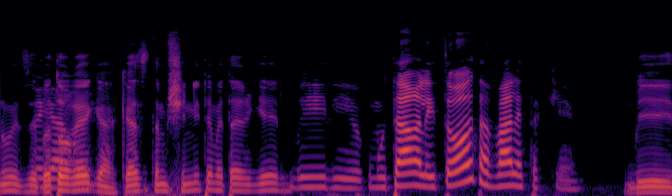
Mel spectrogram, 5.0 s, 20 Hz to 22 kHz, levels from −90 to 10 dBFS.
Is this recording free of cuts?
yes; 0 cuts

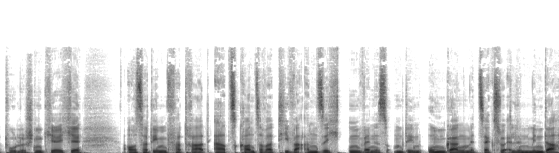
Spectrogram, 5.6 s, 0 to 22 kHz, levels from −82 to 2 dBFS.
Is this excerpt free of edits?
no; 1 cut; at 2.1 s

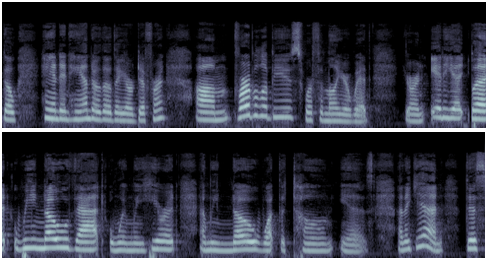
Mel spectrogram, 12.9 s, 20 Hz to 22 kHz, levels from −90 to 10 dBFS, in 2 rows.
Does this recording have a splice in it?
yes; 1 cut; at 6.2 s

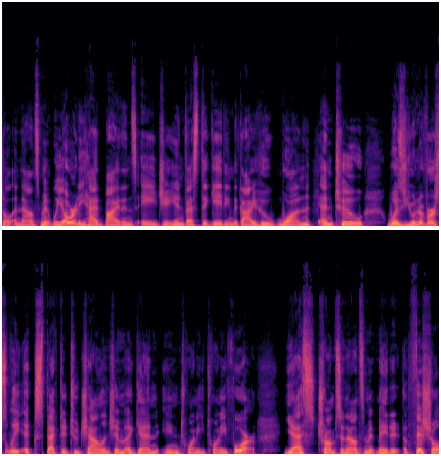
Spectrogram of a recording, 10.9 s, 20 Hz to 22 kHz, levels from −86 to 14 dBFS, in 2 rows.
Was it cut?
yes; 1 cut; at 4.0 s

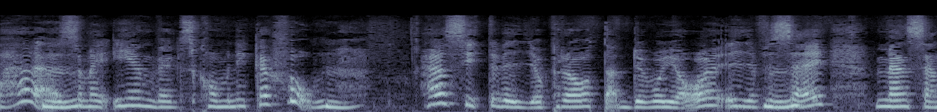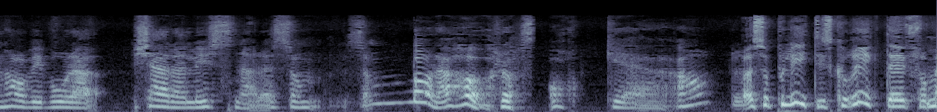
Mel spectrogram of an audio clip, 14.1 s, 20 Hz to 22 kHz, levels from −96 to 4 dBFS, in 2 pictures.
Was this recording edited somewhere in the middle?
yes; 2 cuts; at 11.0 s, 12.6 s

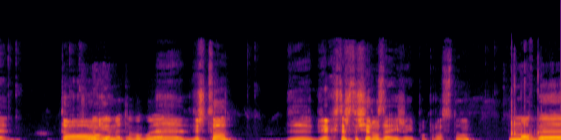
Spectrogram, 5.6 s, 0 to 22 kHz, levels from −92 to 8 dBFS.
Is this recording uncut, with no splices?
yes; 0 cuts

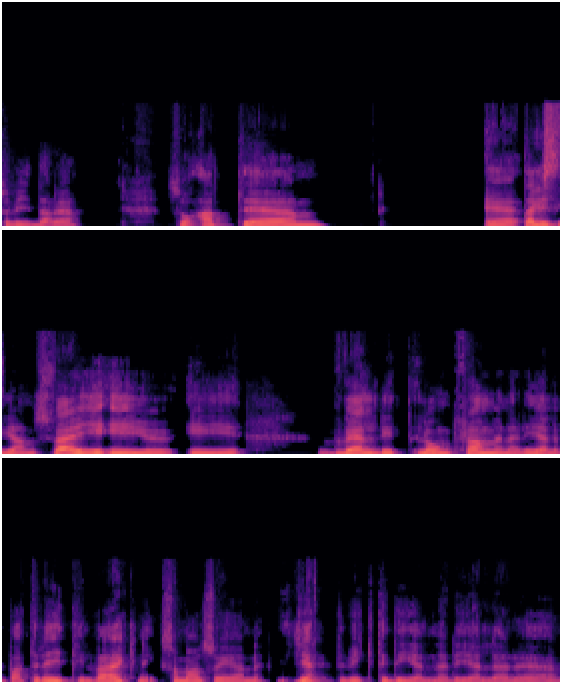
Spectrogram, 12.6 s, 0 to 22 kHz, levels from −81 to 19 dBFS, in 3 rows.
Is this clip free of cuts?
no; 2 cuts; at 3.9 s, 10.4 s

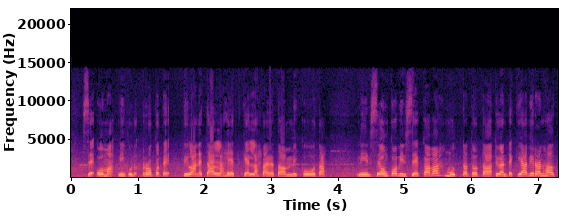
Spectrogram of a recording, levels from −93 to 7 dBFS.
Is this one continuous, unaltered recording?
no; 3 cuts; at 2.8 s, 4.2 s, 6.3 s

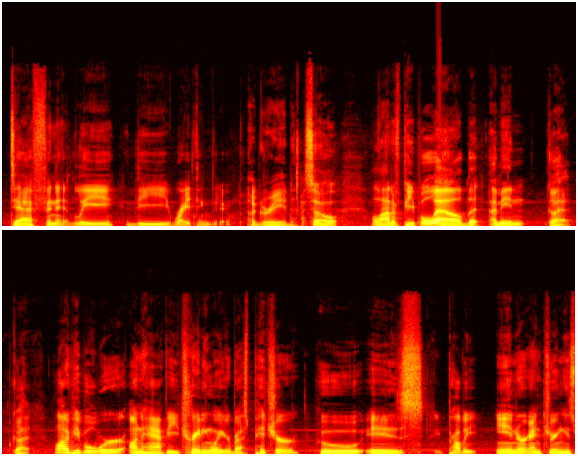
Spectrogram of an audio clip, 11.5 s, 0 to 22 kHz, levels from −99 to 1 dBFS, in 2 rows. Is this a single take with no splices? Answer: yes; 0 cuts

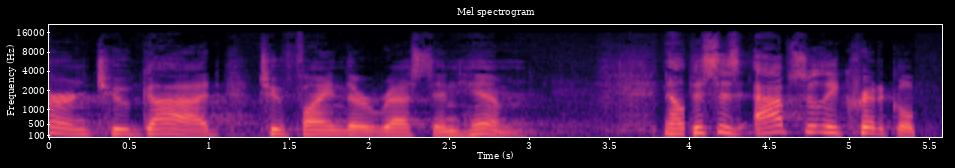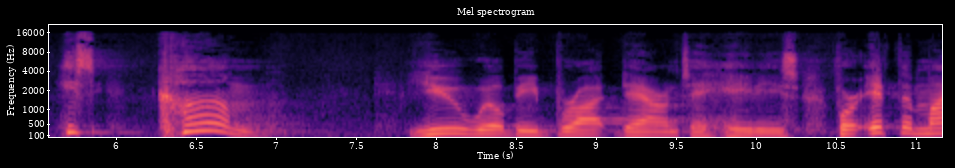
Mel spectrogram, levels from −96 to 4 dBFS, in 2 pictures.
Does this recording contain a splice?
yes; 3 cuts; at 4.0 s, 5.4 s, 7.6 s

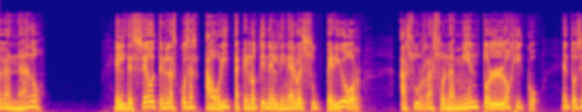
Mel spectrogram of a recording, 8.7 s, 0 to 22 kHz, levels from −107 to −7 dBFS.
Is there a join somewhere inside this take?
no; 0 cuts

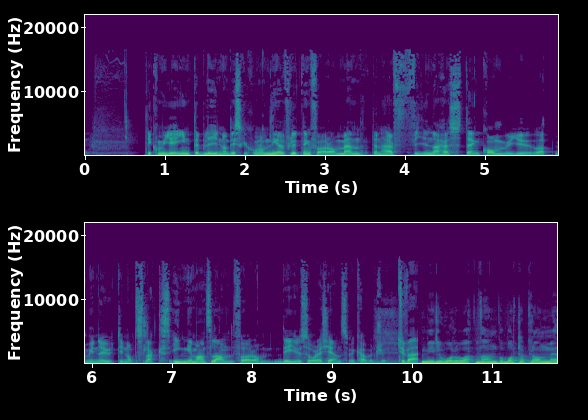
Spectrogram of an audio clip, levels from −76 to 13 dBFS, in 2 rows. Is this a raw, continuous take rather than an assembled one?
no; 1 cut; at 10.1 s

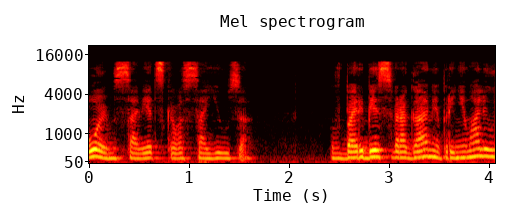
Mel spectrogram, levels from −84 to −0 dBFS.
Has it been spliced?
yes; 1 cut; at 2.3 s

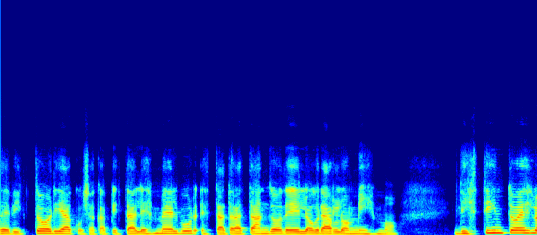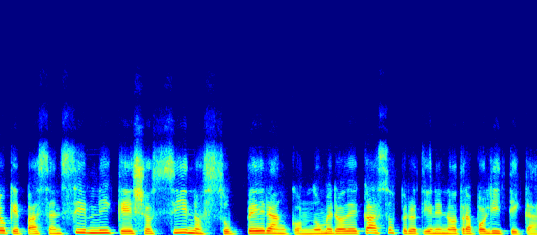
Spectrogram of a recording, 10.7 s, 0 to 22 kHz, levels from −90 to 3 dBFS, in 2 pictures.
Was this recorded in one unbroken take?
yes; 0 cuts

